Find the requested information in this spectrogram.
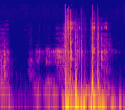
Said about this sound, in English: Sorry about that, gentle listener. The sudden sense of vertigo you just experienced was me knocking over the microphone in my eagerness to pour the Scotch.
